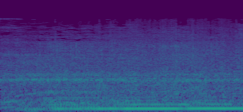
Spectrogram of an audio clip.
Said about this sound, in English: Florida Fish and Wildlife Officer Steve Rice fires up his boat and scours the river.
